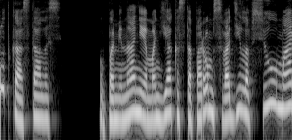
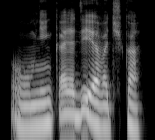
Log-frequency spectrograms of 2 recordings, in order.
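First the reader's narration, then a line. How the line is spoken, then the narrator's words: Hoarse snort from behind. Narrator (Russian): хмыкнул сзади хриплый голос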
